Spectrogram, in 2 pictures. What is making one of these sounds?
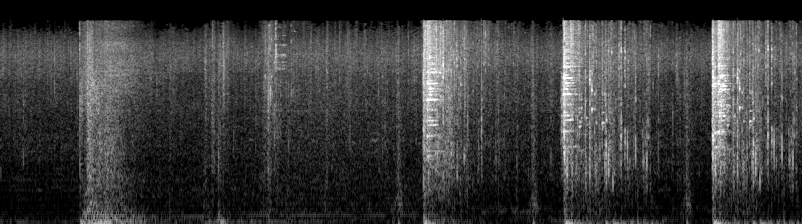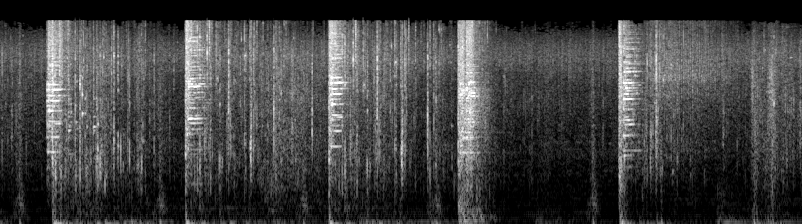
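A pickaxe strikes rock again and again with sharp, ringing clangs.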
